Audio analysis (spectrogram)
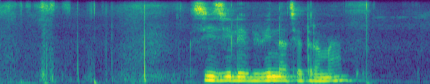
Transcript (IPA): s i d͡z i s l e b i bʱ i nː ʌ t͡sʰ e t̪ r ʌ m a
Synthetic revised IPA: s i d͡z i l e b i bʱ i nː ʌ t͡sʰ e t̪ r ʌ m a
